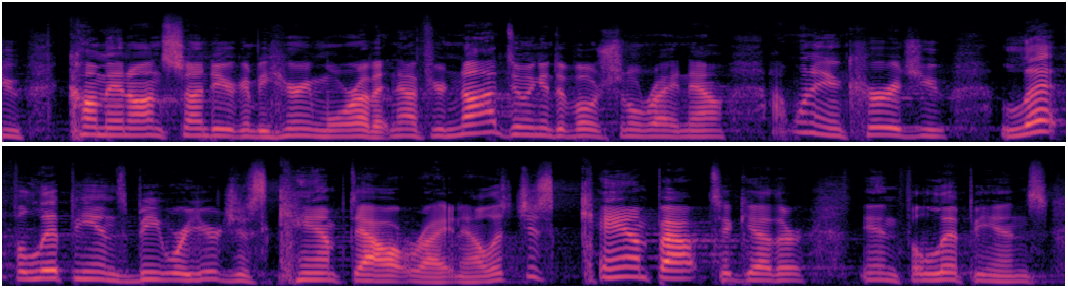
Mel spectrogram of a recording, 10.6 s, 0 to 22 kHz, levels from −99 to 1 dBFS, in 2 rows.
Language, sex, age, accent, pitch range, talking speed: English, male, 40-59, American, 180-235 Hz, 250 wpm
